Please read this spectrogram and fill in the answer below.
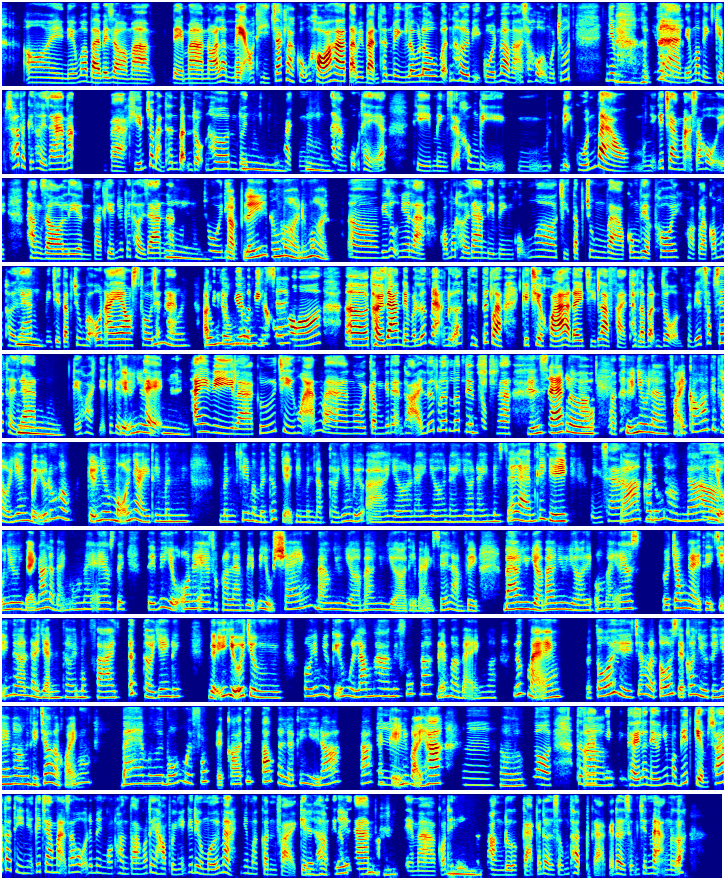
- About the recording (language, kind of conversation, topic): Vietnamese, podcast, Bạn cân bằng giữa đời sống thực và đời sống trên mạng như thế nào?
- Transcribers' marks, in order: chuckle; other background noise; unintelligible speech; tapping; chuckle; chuckle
